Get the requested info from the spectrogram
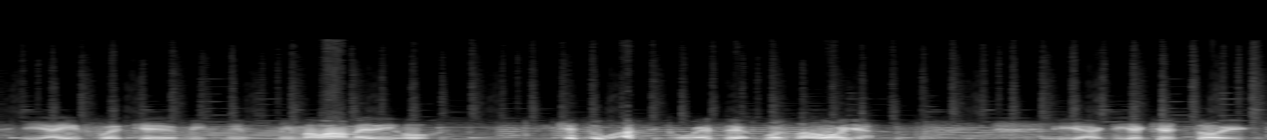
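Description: Speech over background music with a bass line stepping between low notes.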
